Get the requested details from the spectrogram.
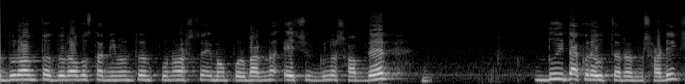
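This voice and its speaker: A high-pitched Bangladeshi man, a college lecturer, gives a recorded lesson, speaking emphatically as he drills word lists and repeats his instructions.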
